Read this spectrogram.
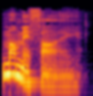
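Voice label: "mummify", British English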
